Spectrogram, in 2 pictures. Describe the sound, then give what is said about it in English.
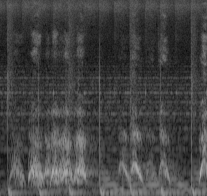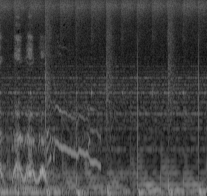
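A dog barks loudly in quick clusters of several yaps, pausing between bursts, followed by a falling whine, all over a steady rhythmic backing with periodic beats, as the station ident of Big Barking Dog Alternative Radio, WCRS. “This is Big Barking Dog Alternative Radio, WCRS.”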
